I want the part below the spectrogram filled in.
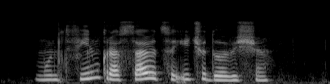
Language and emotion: Russian, neutral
